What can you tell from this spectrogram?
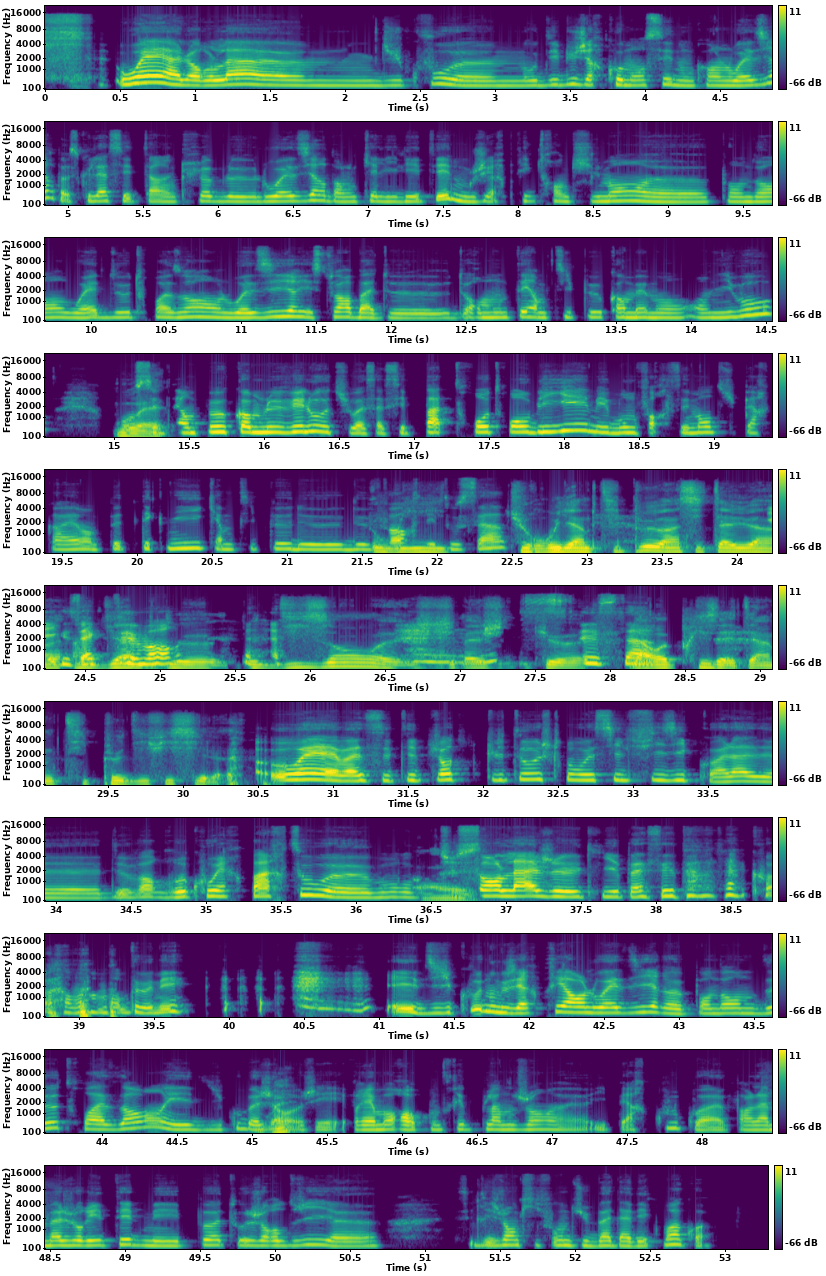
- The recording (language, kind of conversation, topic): French, podcast, Peux-tu me parler d’un loisir qui te passionne et m’expliquer comment tu as commencé ?
- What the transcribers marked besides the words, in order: laughing while speaking: "Exactement"; laugh; chuckle; laughing while speaking: "par là quoi à un moment donné"; laugh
